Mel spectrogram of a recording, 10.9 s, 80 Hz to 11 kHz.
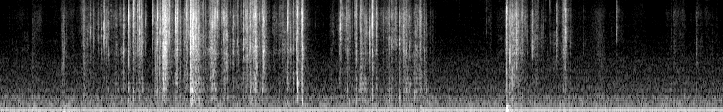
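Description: Foil wrapper of a 2024 Donruss baseball card pack crinkling and tearing as it is opened by hand, busiest about two to four seconds in, with one sharp crackle near the end.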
